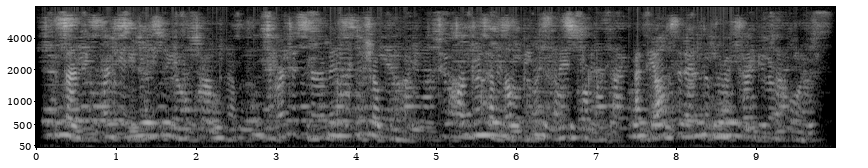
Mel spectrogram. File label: female liverec; underdetermined; SiSEC11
